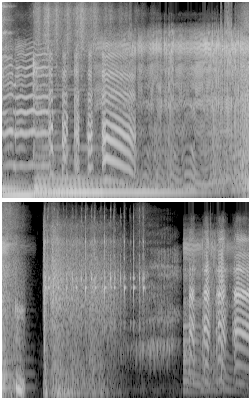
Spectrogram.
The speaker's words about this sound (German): Fliege, aber du störst doch die Spinnen mit deinem lauten Gesumse.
